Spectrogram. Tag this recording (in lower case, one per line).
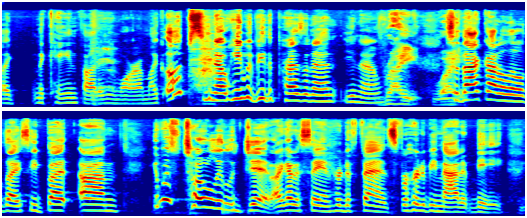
speech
